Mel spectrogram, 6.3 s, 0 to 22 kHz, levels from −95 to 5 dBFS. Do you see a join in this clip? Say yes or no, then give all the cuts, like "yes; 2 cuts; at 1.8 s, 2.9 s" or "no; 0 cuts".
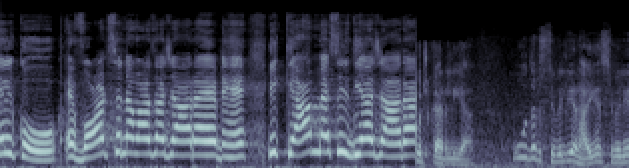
yes; 1 cut; at 4.2 s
